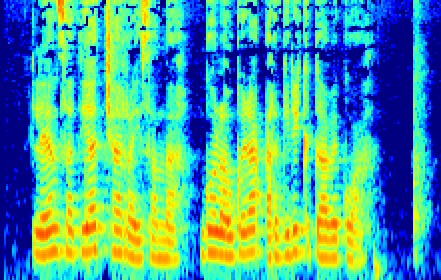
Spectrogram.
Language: Basque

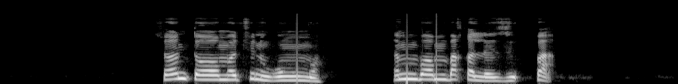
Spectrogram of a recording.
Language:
Ngomba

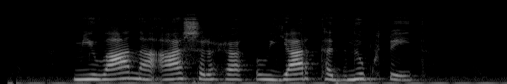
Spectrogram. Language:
Abkhazian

